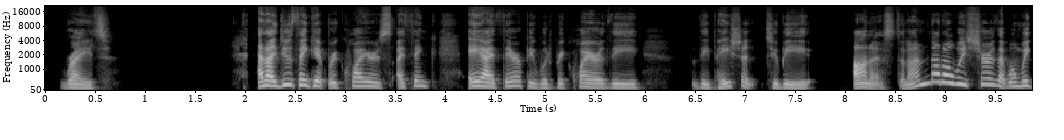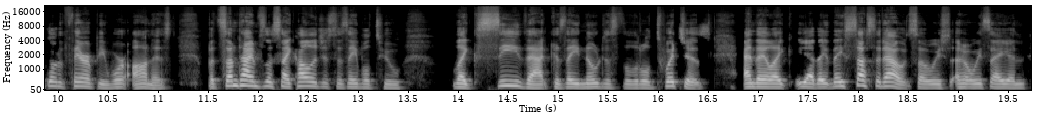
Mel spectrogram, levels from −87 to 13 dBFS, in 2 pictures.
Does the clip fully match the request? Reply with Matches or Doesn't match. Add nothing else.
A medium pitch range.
Matches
